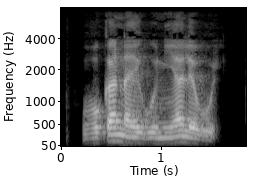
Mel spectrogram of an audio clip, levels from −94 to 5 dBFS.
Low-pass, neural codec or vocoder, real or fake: 7.2 kHz; none; real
